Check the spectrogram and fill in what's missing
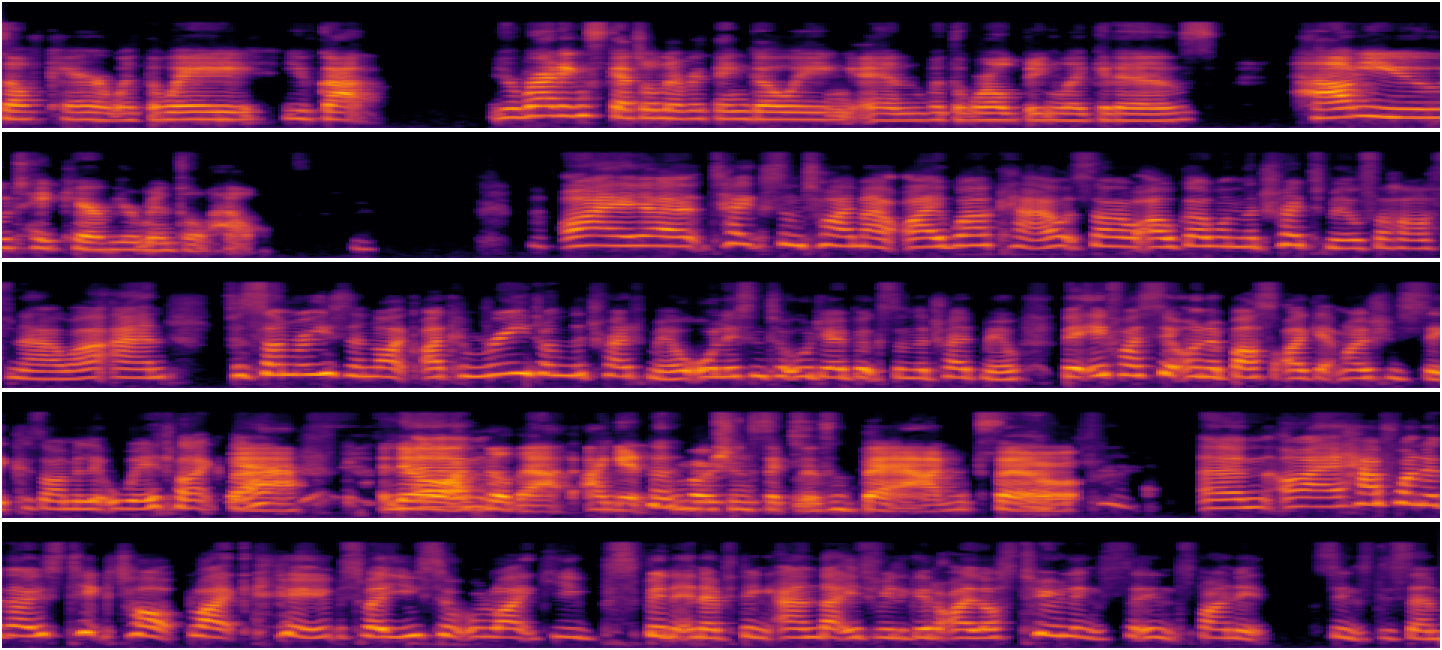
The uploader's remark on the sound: Recorded through Streamyard. YetiBlue microphone used for recording.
